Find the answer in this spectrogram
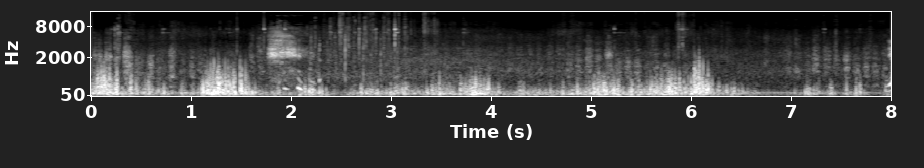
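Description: Dog panting close to the microphone, with scattered small clicks.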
